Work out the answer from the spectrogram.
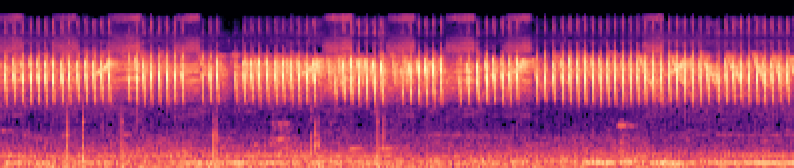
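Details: Plain prinia singing energetically as training material for young captive birds: repeated bursts of rapid, high ticking clicks, separated by short breaks, with faint low droning noise.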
